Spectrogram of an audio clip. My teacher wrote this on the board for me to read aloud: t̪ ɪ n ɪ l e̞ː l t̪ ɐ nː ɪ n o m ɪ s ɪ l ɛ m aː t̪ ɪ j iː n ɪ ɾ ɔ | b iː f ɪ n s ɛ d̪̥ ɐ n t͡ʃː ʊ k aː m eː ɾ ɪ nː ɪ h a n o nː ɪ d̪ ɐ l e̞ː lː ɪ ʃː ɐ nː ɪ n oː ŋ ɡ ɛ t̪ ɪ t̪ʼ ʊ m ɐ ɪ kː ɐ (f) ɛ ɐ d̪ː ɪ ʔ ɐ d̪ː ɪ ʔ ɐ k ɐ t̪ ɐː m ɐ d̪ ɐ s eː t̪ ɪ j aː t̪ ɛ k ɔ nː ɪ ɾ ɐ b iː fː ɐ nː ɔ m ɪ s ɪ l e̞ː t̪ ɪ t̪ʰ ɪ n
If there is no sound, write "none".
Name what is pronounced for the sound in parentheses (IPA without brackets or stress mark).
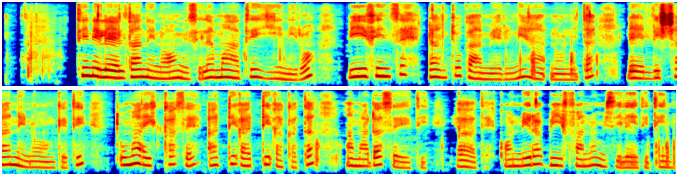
s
